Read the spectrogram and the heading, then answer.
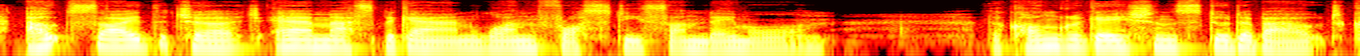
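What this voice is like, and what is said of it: Attempted Australian accent. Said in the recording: “good luck with the accent ... my 5-year-old grandson is Australian, so I was able to get a few pointers from him”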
